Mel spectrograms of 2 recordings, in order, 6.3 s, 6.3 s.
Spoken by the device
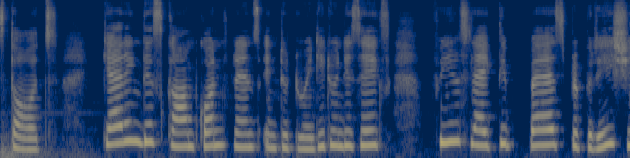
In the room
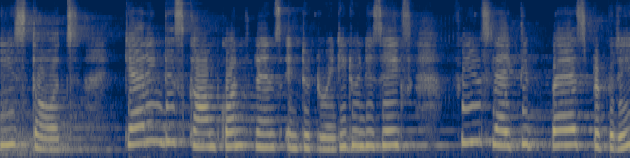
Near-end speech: none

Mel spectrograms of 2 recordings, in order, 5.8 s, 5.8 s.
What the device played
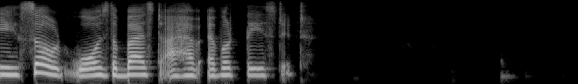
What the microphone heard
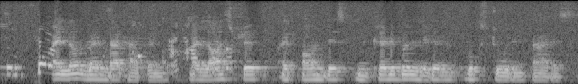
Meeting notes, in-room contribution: present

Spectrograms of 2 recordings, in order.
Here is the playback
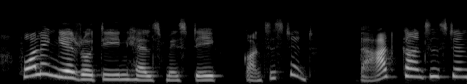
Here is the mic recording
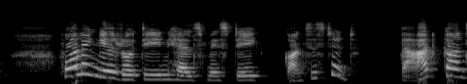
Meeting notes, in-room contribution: none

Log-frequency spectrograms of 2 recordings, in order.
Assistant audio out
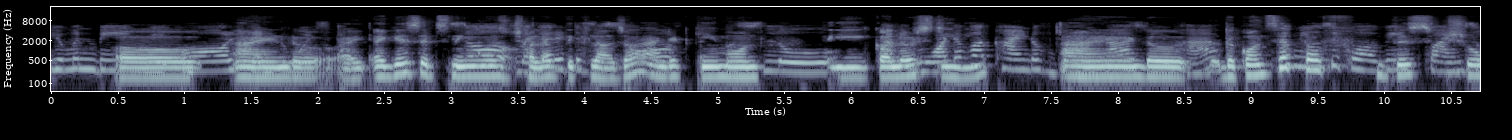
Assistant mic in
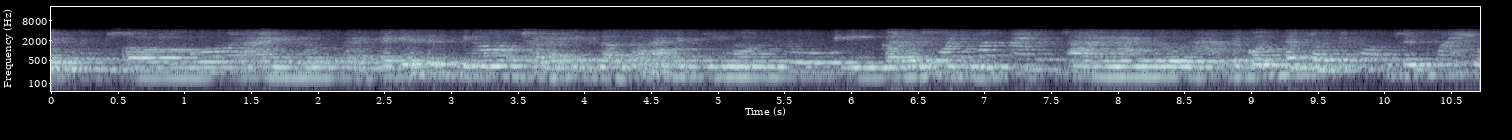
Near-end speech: none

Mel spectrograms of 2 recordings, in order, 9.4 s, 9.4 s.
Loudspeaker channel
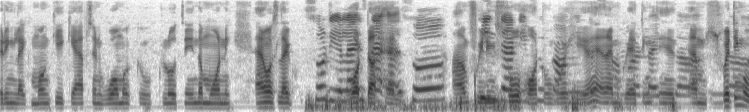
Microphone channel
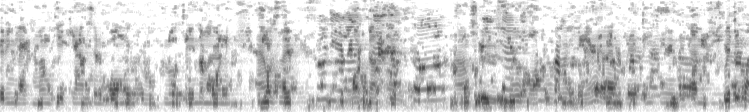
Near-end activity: none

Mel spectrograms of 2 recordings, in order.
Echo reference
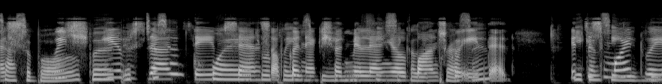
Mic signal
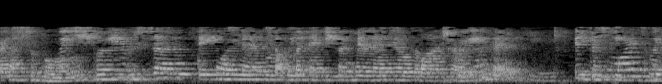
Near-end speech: present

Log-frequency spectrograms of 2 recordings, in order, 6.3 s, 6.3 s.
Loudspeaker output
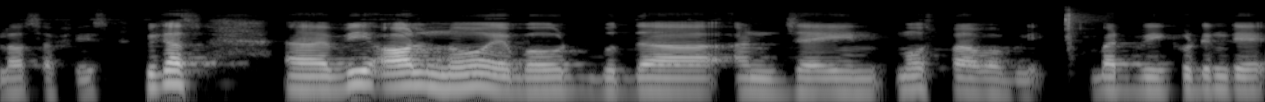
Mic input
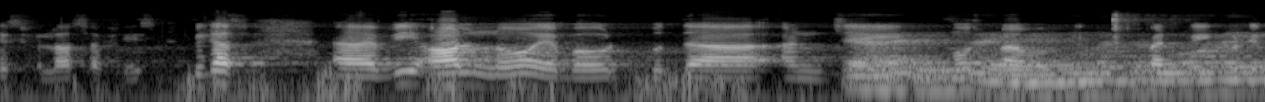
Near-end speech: present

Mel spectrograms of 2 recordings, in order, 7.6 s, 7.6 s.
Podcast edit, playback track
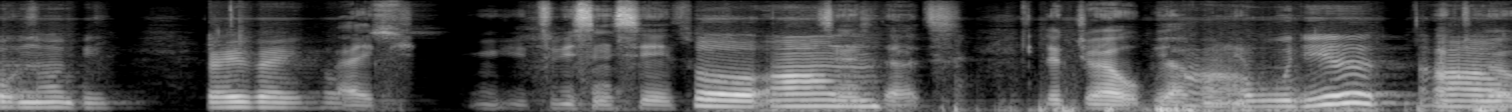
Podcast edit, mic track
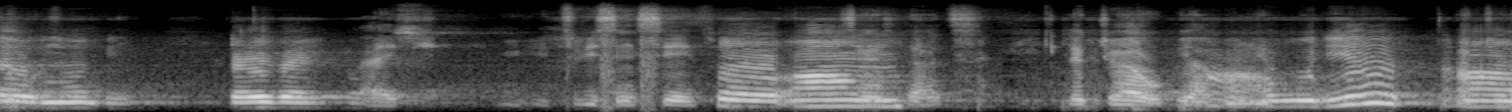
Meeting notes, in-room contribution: none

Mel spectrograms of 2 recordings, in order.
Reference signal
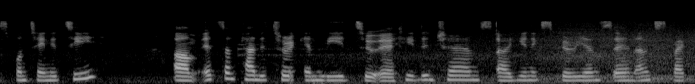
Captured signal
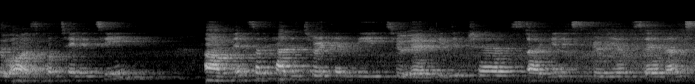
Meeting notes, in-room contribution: none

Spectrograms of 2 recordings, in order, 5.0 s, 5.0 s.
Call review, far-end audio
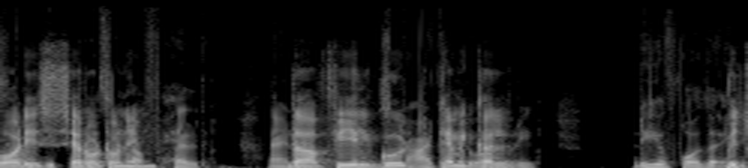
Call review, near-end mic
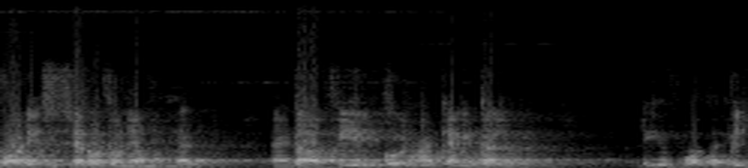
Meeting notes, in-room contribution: none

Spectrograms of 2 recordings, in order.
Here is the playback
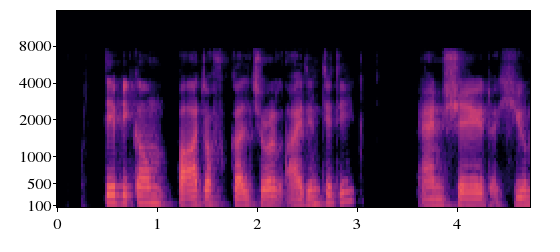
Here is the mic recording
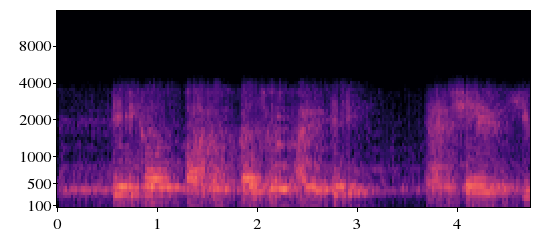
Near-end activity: none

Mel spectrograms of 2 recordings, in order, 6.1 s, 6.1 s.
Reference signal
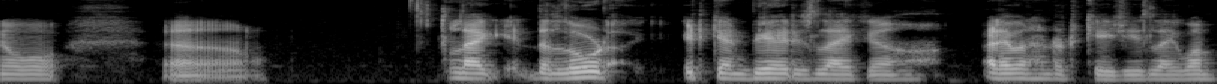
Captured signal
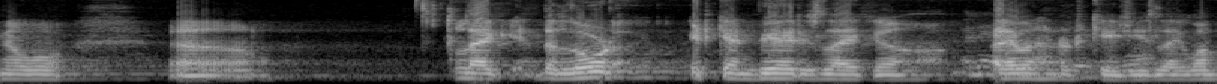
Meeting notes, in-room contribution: present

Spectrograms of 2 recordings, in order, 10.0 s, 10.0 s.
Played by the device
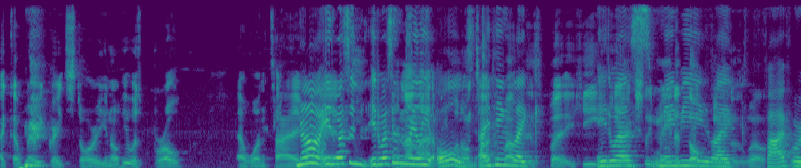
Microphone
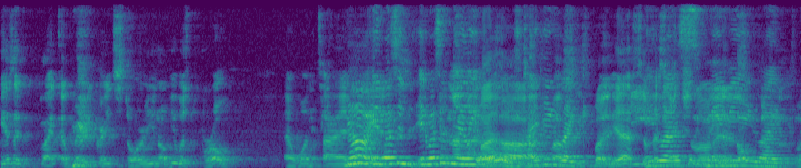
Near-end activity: present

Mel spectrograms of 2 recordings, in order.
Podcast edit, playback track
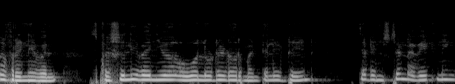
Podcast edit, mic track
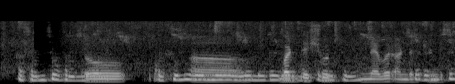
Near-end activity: present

